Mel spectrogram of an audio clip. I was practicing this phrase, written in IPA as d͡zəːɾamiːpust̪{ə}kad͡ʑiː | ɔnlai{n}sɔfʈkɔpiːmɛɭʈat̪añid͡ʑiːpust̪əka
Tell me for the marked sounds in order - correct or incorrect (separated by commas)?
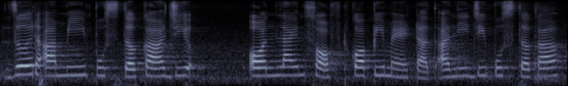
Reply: correct, correct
